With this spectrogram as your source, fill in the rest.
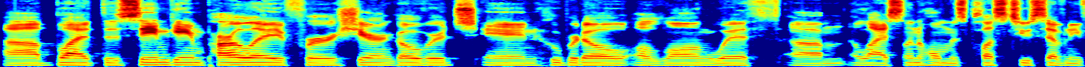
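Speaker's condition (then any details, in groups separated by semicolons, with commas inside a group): No condition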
